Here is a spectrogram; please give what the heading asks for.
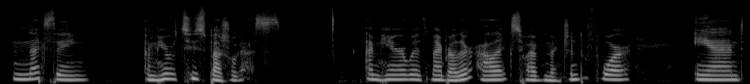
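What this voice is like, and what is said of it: Sick, losing voice, hoarse. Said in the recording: “I'm very sick. So I'm losing my voice a little bit”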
